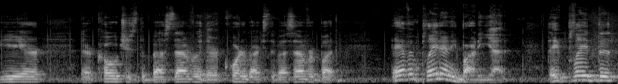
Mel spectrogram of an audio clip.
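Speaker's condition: No condition

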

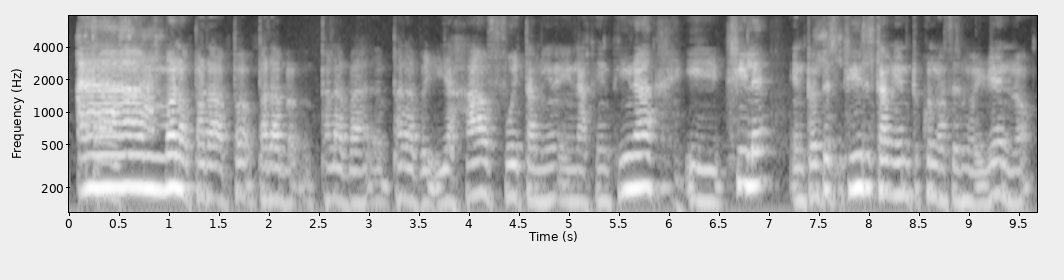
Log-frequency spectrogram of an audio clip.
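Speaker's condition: Cerebral palsy

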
